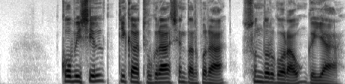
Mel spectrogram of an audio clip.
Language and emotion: Bodo, neutral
